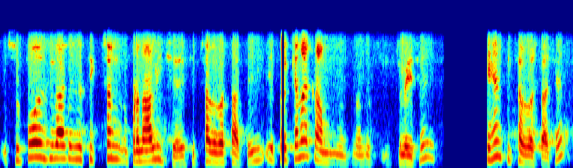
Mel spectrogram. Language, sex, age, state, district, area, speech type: Maithili, male, 30-45, Bihar, Supaul, rural, conversation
